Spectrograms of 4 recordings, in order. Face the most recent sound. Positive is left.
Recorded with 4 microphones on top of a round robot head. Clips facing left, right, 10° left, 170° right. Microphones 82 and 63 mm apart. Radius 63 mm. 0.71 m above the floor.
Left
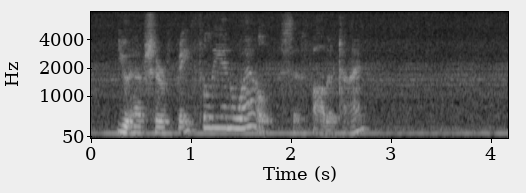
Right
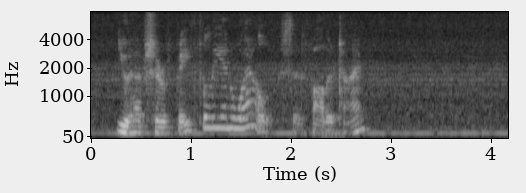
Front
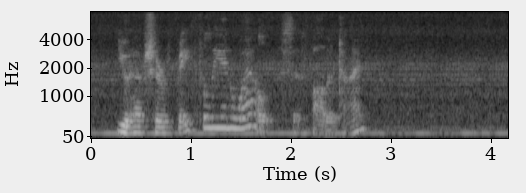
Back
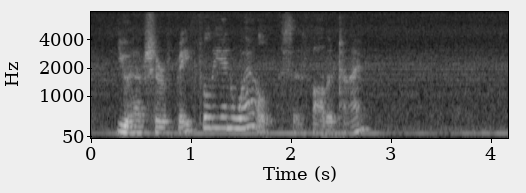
turn(degrees=-90)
